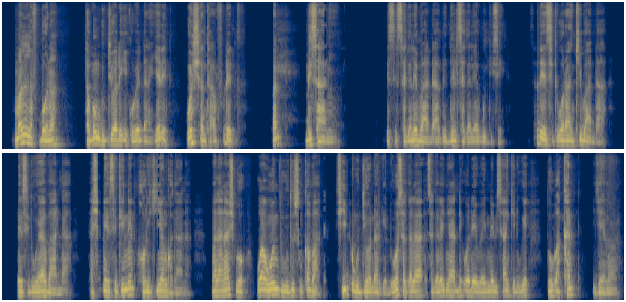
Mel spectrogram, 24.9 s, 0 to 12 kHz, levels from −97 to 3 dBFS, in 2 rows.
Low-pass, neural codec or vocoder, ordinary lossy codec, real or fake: none; none; none; real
